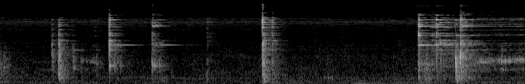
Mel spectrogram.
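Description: A metal spoon stirring rice pudding clinks against a pot several times in irregular taps, close and crisp, with quiet pauses between strokes and no talking.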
